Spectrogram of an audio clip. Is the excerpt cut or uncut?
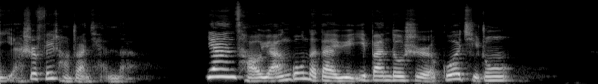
cut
